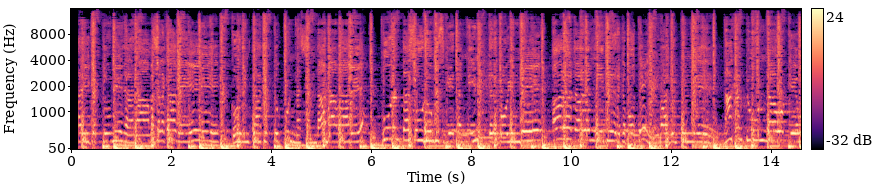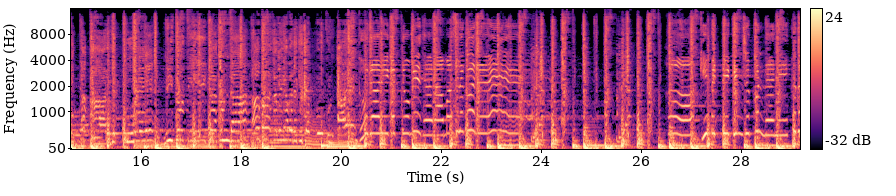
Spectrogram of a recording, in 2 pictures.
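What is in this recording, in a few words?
song ringtone, Telugu; sankranthiki vasthunam; aishwarya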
